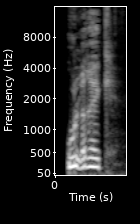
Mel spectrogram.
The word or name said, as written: Ulrik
